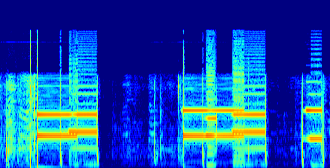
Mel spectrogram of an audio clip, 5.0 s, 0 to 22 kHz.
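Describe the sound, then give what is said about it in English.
Cell phone keypad tones sound in short bursts as four numbers are pressed, each a steady dual-pitch beep, arriving in three separate groups with brief silences between them, fairly loud. “If you can hear me, Dan, press 5 and 6.”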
